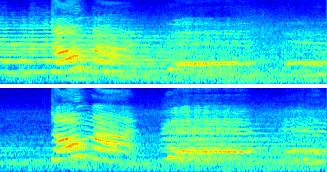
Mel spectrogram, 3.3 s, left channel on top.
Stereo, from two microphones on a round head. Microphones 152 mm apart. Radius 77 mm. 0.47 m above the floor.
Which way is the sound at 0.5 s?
15° left (ahead or behind).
